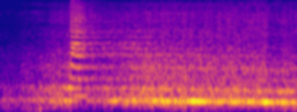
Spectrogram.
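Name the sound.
train passing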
